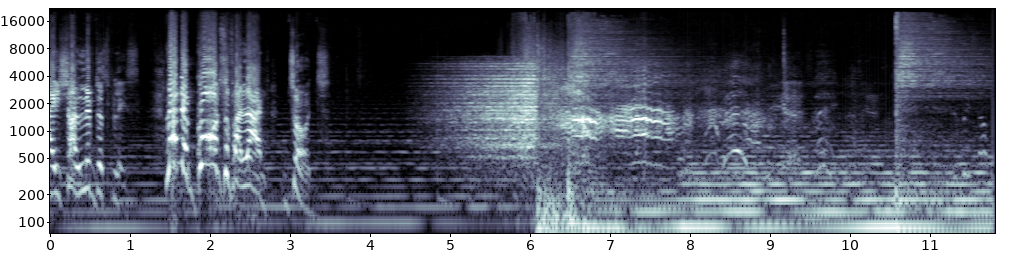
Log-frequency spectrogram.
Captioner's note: screaming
